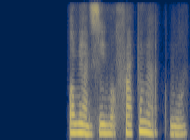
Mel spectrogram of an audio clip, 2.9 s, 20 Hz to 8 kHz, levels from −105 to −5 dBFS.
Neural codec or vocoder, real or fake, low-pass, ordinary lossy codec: codec, 16 kHz, 1 kbps, FreqCodec, smaller model; fake; 7.2 kHz; AAC, 48 kbps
